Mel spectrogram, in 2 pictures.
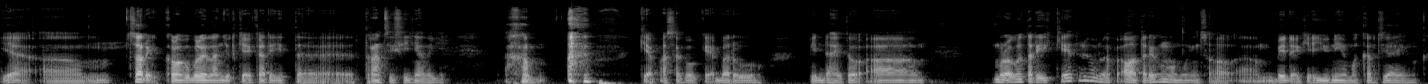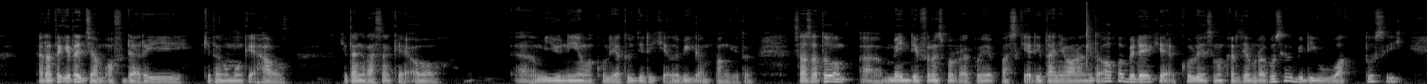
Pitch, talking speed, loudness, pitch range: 95 Hz, 190 wpm, -26 LUFS, 85-100 Hz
